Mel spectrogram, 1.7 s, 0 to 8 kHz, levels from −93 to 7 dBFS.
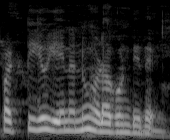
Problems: none marked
